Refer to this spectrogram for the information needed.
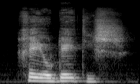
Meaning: geodesic
- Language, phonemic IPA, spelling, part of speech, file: Dutch, /ˌɡejoˈdetis/, geodetisch, adjective, Nl-geodetisch.ogg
